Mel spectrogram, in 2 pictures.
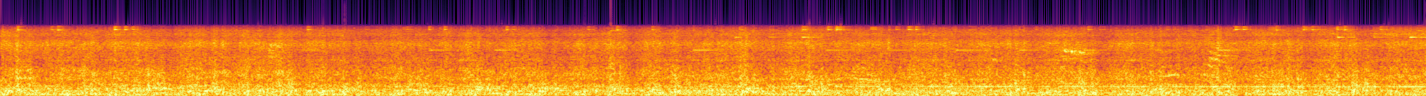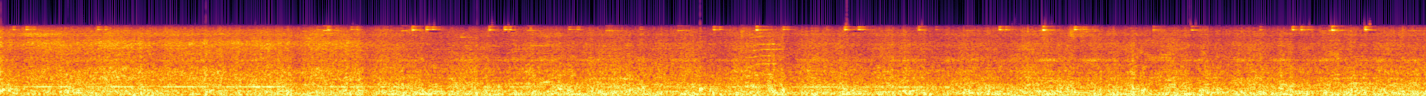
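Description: Asa Kaigan Railway diesel railcar running at speed through a tunnel, heard from inside the passenger cabin: a loud, steady rumble of wheels and running gear, with a steady hum that comes and goes in the middle.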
